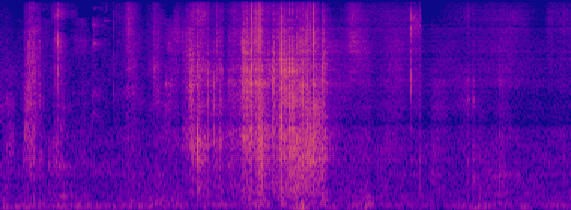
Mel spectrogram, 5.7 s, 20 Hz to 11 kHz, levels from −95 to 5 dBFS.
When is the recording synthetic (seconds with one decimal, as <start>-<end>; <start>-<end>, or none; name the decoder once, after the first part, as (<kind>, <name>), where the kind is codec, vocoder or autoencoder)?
1.7-5.7 (codec, DAC)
